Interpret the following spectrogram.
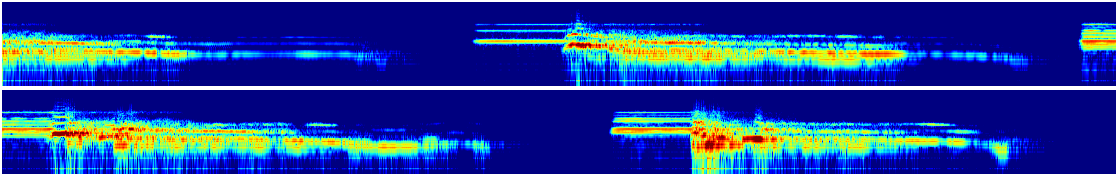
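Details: A male Weimaraner "singing": long, wavering howls that slide downward, each lasting about two seconds.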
